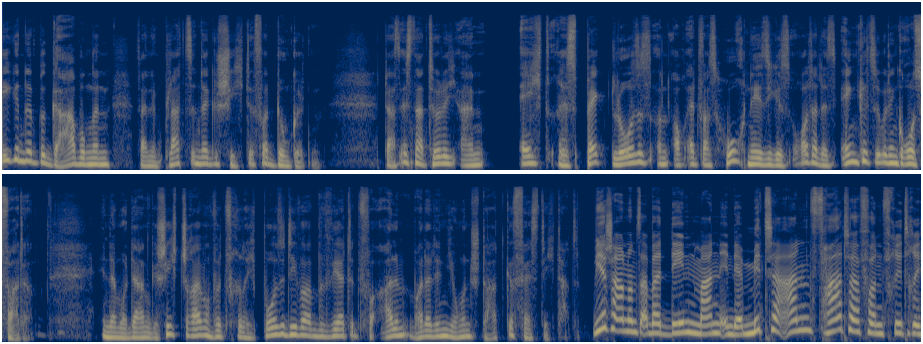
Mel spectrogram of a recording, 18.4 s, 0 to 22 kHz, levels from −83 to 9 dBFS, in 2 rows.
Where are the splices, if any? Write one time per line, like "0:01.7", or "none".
0:15.1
